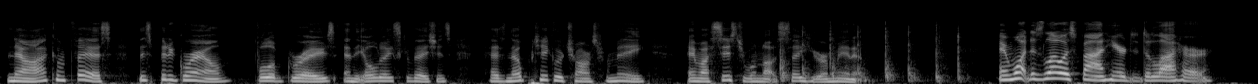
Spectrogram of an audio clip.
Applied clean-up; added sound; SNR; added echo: none; Run; 17 dB; none.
